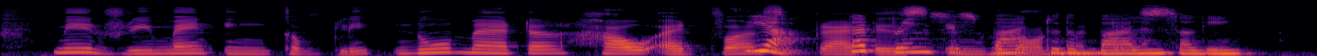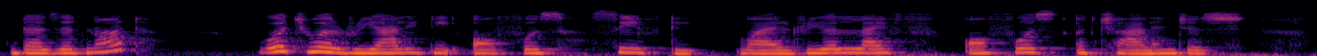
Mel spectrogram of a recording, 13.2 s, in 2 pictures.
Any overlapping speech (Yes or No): Yes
